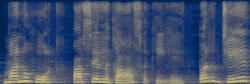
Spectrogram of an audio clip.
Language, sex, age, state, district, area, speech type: Punjabi, female, 45-60, Punjab, Amritsar, urban, spontaneous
